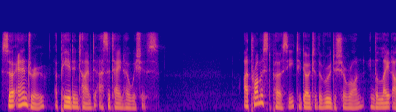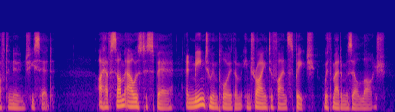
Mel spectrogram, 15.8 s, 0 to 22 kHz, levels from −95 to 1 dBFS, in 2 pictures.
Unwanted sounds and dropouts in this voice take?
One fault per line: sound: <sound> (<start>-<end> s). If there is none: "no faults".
no faults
